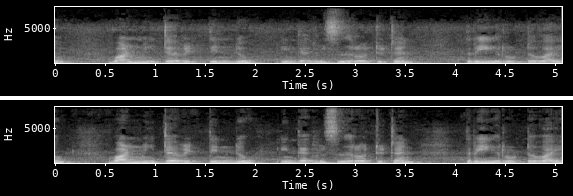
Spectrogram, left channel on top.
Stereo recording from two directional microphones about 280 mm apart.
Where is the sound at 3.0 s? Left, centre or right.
Centre.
